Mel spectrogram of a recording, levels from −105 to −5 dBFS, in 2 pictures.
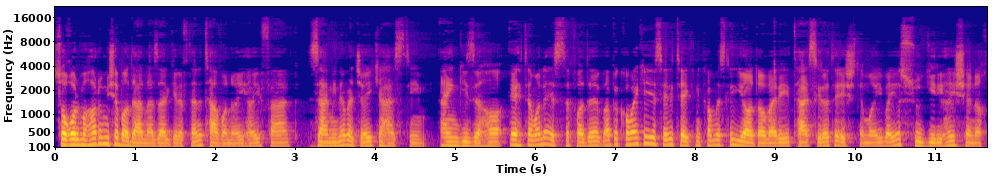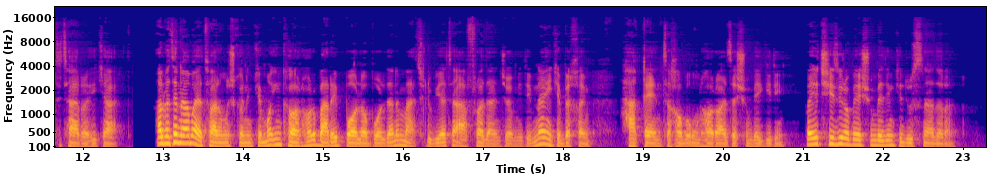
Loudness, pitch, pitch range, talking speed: -23 LUFS, 115 Hz, 100-140 Hz, 185 wpm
